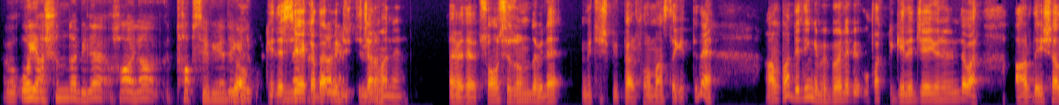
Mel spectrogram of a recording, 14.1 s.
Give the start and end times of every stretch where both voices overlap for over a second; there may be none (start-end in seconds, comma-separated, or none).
3.0-5.2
